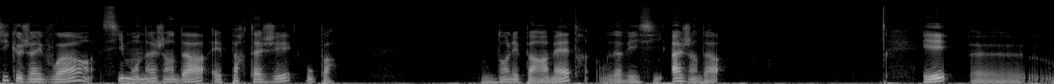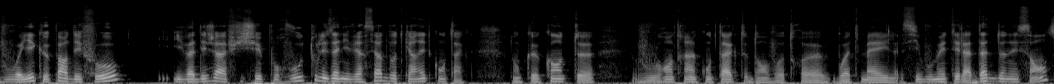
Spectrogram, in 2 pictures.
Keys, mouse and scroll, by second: 2.2 click, 4.0 click, 7.5 click.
